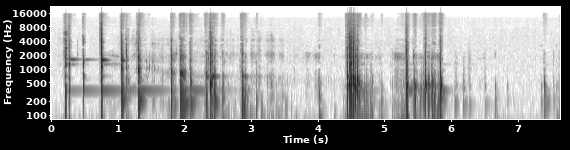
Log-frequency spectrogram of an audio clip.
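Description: Irregular sharp knocks and clicks of the action camera's plastic waterproof housing bumping and being handled against a drinking glass, picked up by the camera itself under the water. Some knocks leave a brief ringing tone, and a dense cluster of knocks comes about four and a half seconds in.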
